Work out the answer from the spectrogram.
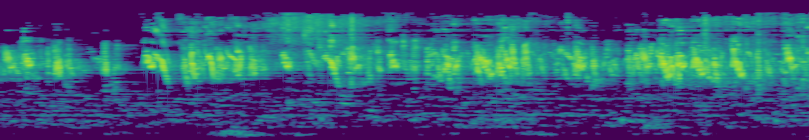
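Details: A winter flock of sparrows at a frozen lake in a Moscow park, Russia, keeps up dense, overlapping high chirping for several seconds with only brief pauses.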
